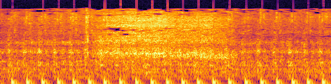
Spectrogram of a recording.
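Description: A Keeyway Superlight motorcycle engine runs steadily at low speed, its loud, close, regular thumping pulses repeating evenly with no voices over them.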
